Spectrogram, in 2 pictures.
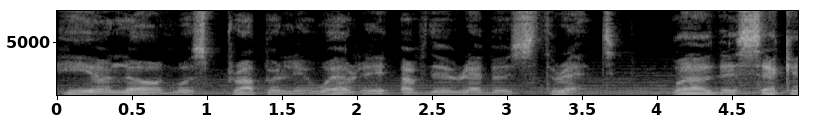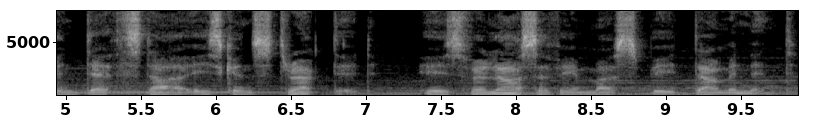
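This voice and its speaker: A man puts on a character voice, fairly low in pitch with fairly even intonation. Clear music plays in the background. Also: fairly slow pace. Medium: audio drama. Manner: cold, condescending.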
